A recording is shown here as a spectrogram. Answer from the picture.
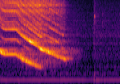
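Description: Comic falling-whistle sound effect, a whistle-like tone sliding steadily down in pitch for about a second and a half before fading out, used as a 'whoops' cue for a mistake.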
